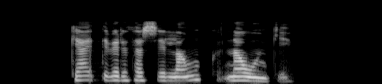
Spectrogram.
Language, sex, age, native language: Icelandic, female, 40-49, Icelandic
